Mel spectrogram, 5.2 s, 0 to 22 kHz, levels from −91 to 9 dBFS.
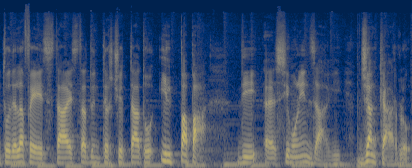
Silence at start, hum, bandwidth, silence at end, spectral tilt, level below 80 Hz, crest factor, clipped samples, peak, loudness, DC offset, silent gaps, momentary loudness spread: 0 s; none; 17.5 kHz; 0 s; -5 dB/octave; -42 dBFS; 18 dB; under 0.1%; -4 dBFS; -22 LUFS; under 0.1%; none; 9 LU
